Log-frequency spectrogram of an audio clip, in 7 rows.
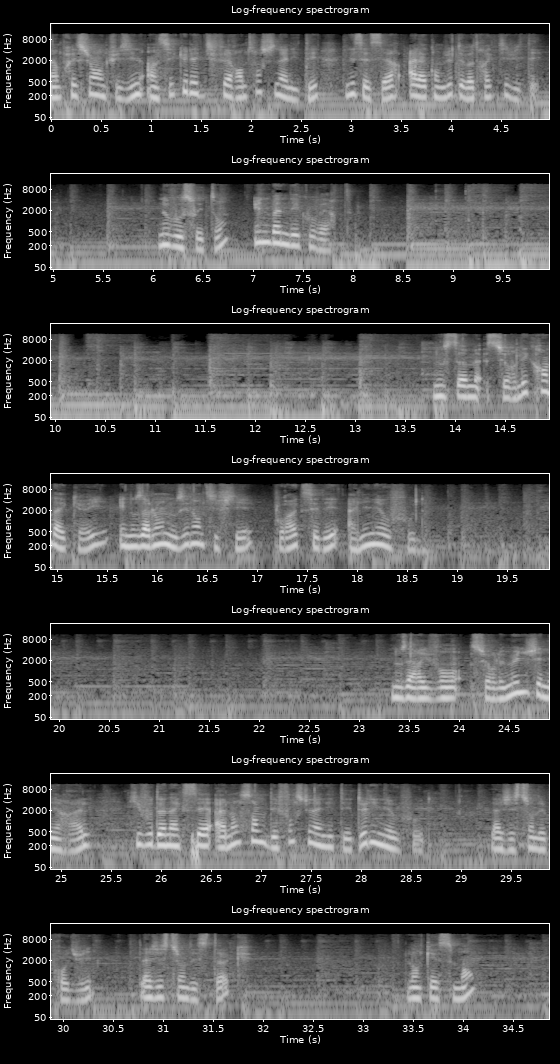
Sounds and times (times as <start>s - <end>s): Speech: 0.0s - 4.9s, 6.0s - 8.0s, 13.8s - 18.8s, 23.3s - 28.7s, 29.3s - 31.9s, 33.4s - 34.2s
Music: 0.0s - 34.8s.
